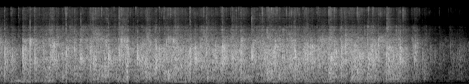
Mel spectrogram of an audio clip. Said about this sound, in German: schauen Sie durch die großartige Unterstützung der Schüler dieser Schule. Auch da brauche ich jetzt einen Applaus.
